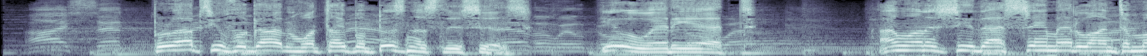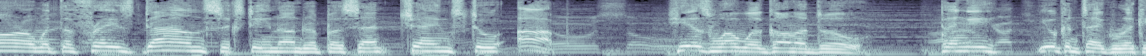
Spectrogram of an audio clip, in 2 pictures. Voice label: ITALIAN AMERICAN mobster accent voiceover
